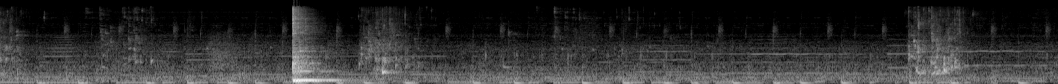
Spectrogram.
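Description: Three cups of water poured into a pot of rice in a home kitchen, a sharp splash followed by steady liquid pouring and dripping, close and fairly loud, with a second splash near the end.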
